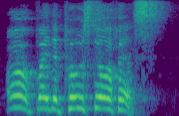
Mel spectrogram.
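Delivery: slow, very high fake Scottish accent; put-on Scottish accent. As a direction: bluff as a Scot, stretching it out. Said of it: "I put on Scottish".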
